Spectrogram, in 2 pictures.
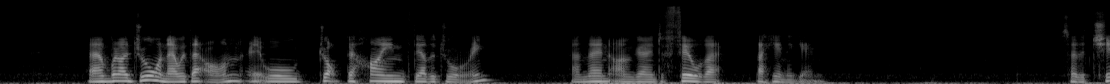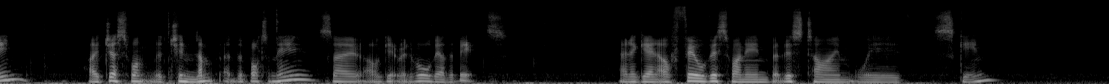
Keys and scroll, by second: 11.6 typing, 12.7 1, 19.9 2.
